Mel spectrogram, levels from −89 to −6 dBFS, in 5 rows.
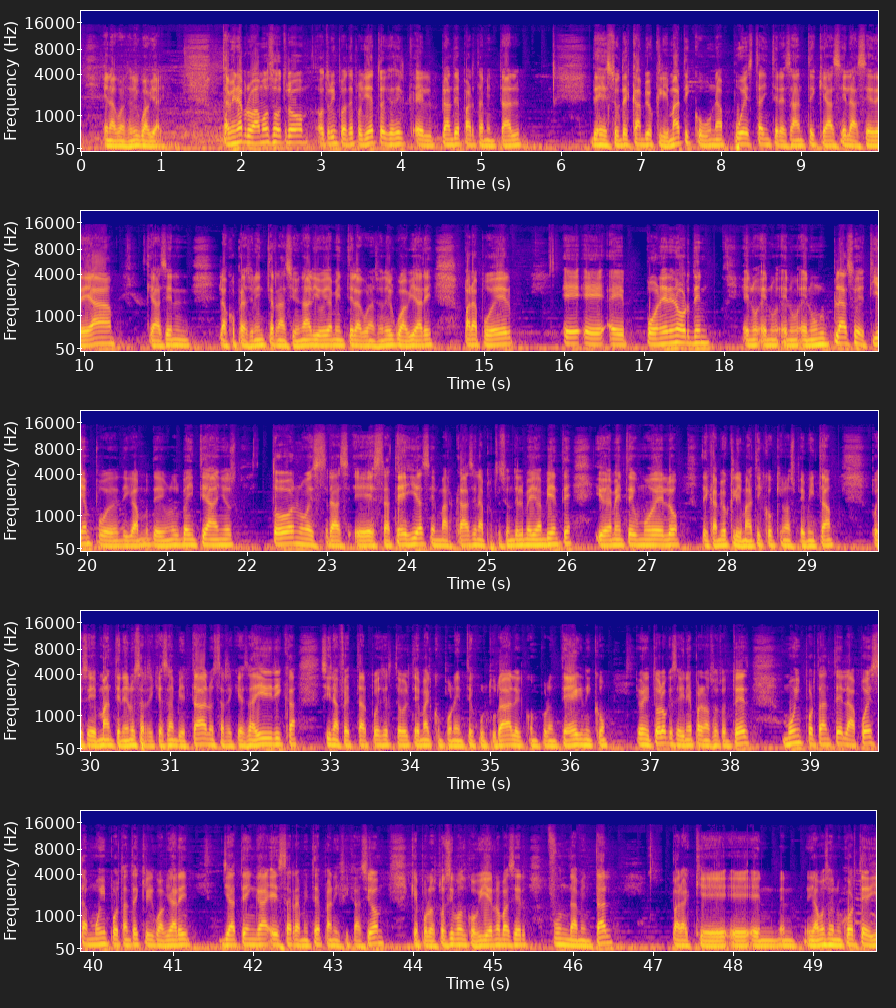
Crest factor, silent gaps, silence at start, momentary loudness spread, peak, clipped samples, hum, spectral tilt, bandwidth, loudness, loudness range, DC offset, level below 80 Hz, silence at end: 12 dB; none; 0 s; 8 LU; -4 dBFS; under 0.1%; none; -6.5 dB/octave; 13.5 kHz; -18 LUFS; 1 LU; under 0.1%; -32 dBFS; 0 s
